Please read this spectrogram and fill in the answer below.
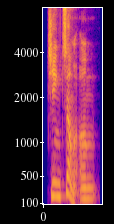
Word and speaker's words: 金正恩: North Korean Supreme Leader, that's his official title, Kim Jong-un is written and pronounced as Jin Zheng-eng.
